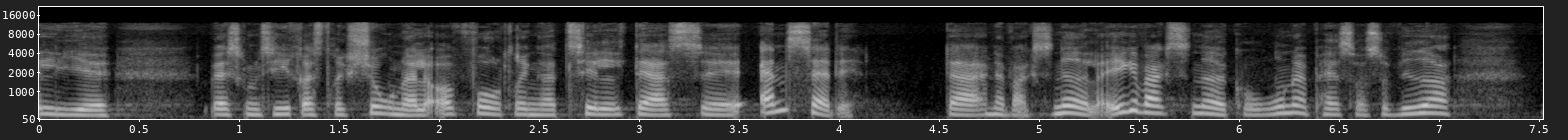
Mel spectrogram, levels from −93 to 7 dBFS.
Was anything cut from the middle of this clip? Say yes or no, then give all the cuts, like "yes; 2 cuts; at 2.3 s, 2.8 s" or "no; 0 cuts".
yes; 1 cut; at 4.7 s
